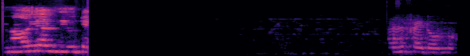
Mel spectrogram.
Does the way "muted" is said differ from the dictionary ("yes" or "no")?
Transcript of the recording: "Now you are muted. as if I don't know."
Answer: yes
